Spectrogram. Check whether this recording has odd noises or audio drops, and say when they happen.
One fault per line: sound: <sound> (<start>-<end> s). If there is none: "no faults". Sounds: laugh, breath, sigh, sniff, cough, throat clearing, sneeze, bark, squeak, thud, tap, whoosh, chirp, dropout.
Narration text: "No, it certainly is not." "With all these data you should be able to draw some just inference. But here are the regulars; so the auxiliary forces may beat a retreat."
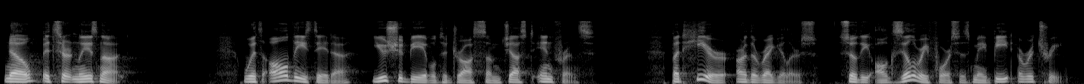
no faults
